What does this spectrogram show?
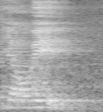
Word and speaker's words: Yahweh: Tem uma grande possibilidade, né, vários estudiosos falam que existe uma probabilidade de ser Yahvé, né, escrito Y-A-W-E-H, Yahvé, ou numa outra pronúncia, Yahweh.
